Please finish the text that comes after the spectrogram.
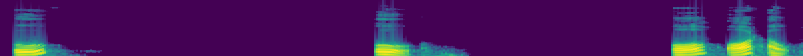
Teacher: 4 ही स्वर ऐसे हैं जिनके उच्चारण में अपने ओष्ठ जो है वो गोल हो जाते हैं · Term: वृत्तमुखी स्वर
